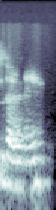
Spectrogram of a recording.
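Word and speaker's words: Looney: lonely questions unfortunately spelled Mooney but his it's pronounced lonely and um his inquiries appear to be strongly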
